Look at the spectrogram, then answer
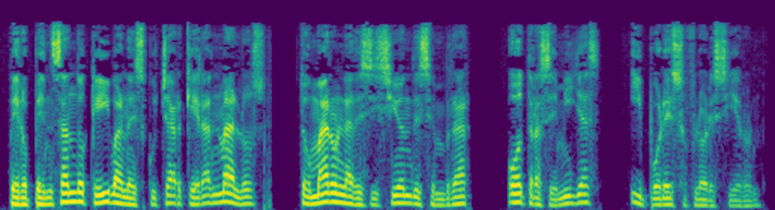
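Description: A man playing a calm, wise king. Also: medium pitch, dry recording, clean studio sound. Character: wise, gentle old king testing his people.

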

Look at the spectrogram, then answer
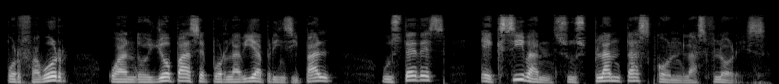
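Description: A man voicing a gentle, wise king who speaks to his people in a story. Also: mid-range voice, expressive, slow, no room sound, clean studio sound. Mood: measured.

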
